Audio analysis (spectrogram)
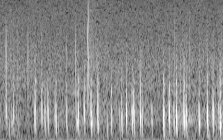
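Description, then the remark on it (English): A horse gallops, its hoofbeats pounding in a quick, driving rhythm, many rapid thuds in a row at moderate volume over a steady low hum, with no voices. “From out of the past come the thundering hoofbeats of the great horse Silver.”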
